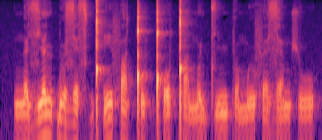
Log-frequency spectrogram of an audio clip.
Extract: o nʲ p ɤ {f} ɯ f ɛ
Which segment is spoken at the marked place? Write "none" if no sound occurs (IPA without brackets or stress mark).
m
